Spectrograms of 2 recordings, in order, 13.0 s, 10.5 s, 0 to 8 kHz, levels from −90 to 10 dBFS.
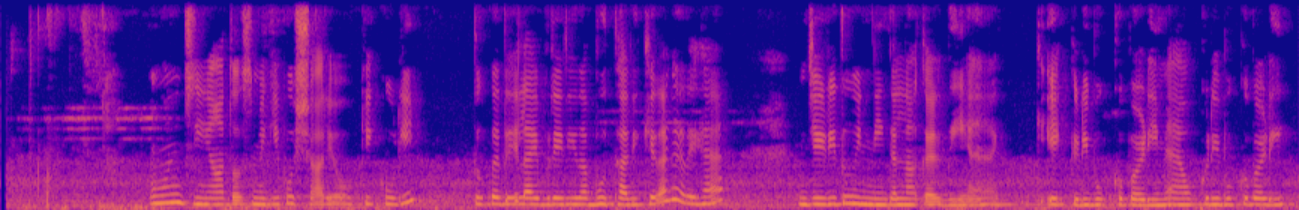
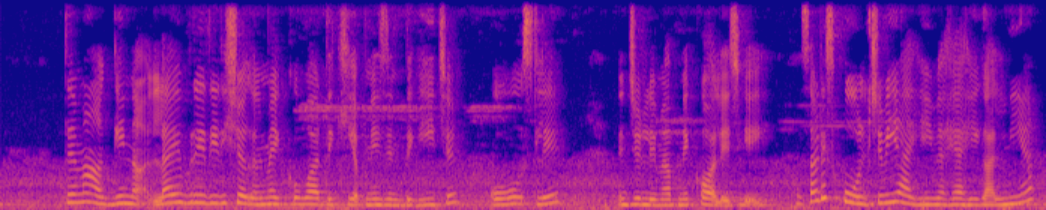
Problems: echo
